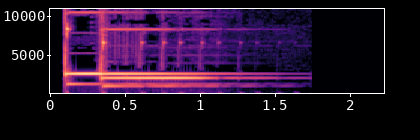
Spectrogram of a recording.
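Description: Two-note chime sound effect: a high ding, then a lower one a quarter second later, both ringing out and fading within about a second and a half.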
